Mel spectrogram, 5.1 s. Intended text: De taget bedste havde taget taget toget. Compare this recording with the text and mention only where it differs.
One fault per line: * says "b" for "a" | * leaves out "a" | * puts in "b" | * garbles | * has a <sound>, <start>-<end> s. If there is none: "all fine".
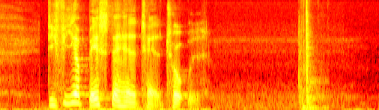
* says "fire" for "taget"
* leaves out "taget"
* has a thud, 4.0-4.4 s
